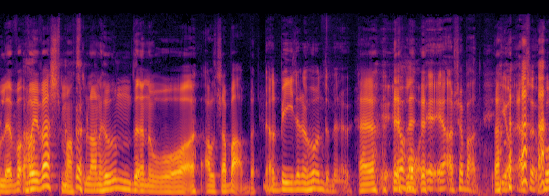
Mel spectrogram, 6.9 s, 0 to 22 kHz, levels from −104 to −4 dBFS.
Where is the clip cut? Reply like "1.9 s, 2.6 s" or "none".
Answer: 3.2 s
